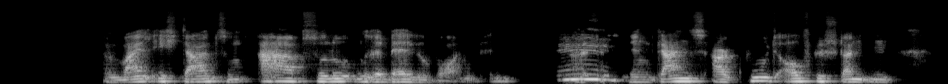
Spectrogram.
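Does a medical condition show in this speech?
Yes: spastic tetraparesis; birth accident, umbilical cord strangulation, brain oxygen lack up to 15 minutes, all four limbs; slightly hoarse from many speeches, runs half marathons, head twisting only in past; facial paralysis, speech control difficulties.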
